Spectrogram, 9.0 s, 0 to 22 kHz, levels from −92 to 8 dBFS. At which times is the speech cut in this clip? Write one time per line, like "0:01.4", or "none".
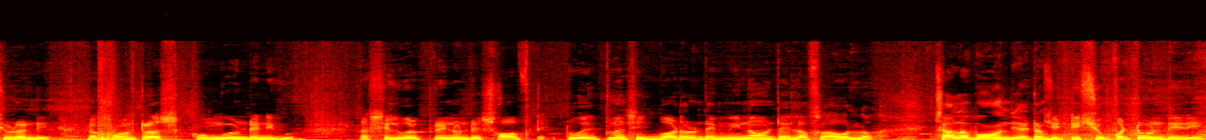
0:07.9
